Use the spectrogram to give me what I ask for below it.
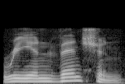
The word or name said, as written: reinvention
